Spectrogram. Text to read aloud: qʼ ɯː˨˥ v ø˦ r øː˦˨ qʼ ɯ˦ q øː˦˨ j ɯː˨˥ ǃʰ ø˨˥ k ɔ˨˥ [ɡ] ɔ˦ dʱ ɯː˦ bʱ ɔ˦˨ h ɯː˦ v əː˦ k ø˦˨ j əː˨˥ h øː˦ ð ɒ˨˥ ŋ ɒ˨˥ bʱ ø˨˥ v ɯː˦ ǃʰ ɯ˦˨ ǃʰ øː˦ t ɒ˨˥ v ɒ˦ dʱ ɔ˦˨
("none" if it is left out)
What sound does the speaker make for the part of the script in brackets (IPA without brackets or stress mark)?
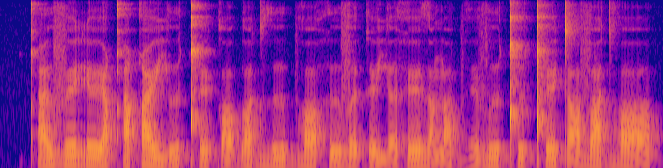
ɡ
